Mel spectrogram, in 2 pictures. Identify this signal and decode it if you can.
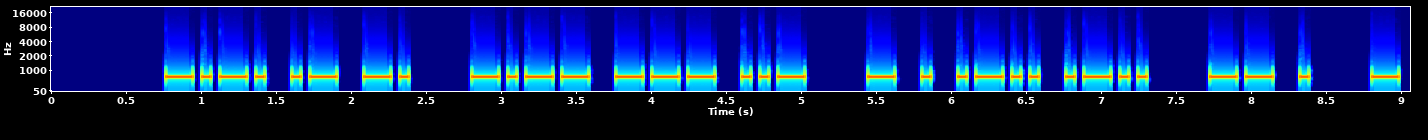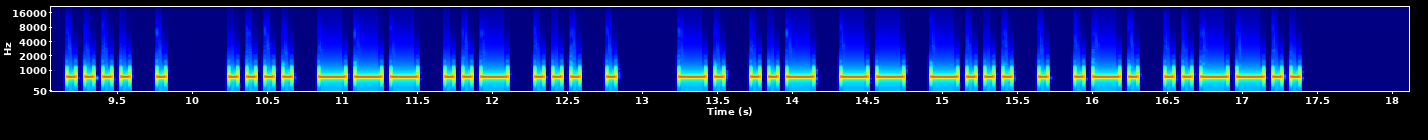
Morse code, heard as a keyed tone, about 20 wpm, 700 Hz. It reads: CAN YOU TELL ME THE HOUSE NUMBER?
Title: Sentences from Top 1000 Words - Review Part 1 - 20wpm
